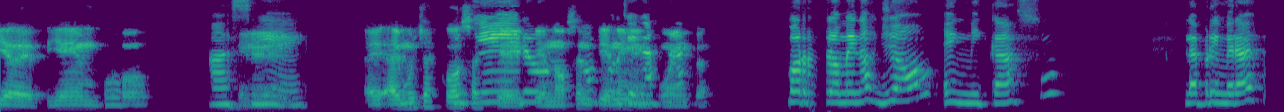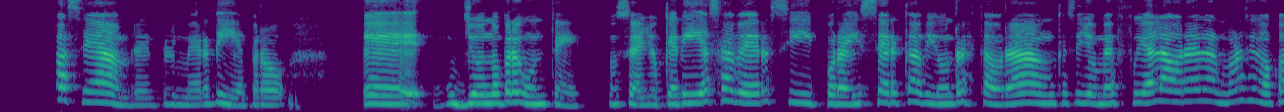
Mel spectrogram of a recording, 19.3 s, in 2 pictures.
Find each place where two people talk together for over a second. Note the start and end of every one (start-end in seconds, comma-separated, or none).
3.4-5.2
